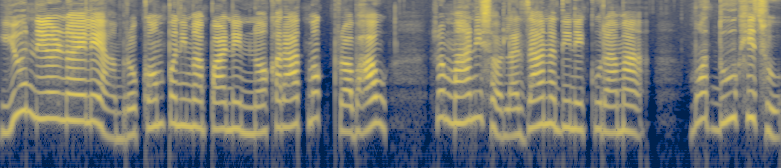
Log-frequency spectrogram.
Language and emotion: Nepali, sad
